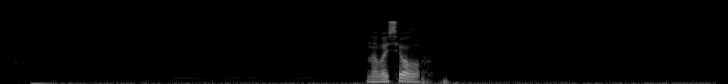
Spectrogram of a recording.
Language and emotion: Russian, neutral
